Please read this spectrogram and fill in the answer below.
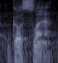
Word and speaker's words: Gosselin: with the double S like a Z, Right. as it were. But I know that my dad would probably, and this is pretty poor interpretation of it, would probably pronounce it Gosselin.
